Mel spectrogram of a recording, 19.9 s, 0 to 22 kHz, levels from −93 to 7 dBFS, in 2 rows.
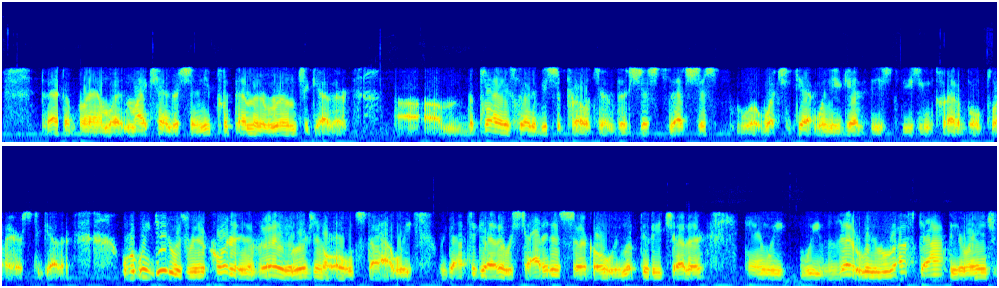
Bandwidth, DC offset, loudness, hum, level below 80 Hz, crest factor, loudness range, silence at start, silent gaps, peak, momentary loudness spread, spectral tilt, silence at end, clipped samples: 3.9 kHz; under 0.1%; -25 LUFS; none; -78 dBFS; 16 dB; 5 LU; 0.05 s; none; -8 dBFS; 10 LU; -7.5 dB/octave; 0 s; under 0.1%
